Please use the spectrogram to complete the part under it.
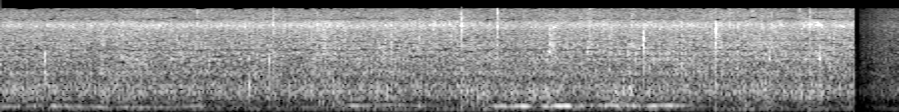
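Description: Whole spices and chopped onions frying in hot oil for matar paneer, a steady, close, bright sizzle and crackle with small pops throughout, cutting off abruptly near the end.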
